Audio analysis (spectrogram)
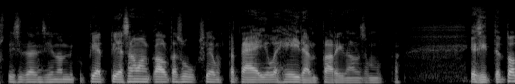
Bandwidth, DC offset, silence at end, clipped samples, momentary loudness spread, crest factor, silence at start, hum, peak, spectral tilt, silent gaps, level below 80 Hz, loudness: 16 kHz; under 0.1%; 0 s; under 0.1%; 13 LU; 22 dB; 0 s; none; -8 dBFS; -5 dB/octave; none; -70 dBFS; -30 LUFS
